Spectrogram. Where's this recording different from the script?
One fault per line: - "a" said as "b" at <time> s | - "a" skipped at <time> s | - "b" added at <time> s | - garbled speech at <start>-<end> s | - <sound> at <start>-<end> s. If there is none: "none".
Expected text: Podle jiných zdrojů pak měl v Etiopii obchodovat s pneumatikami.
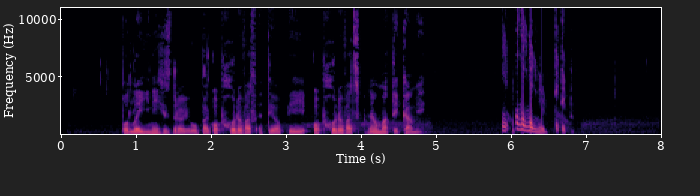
- "měl" said as "obchodovat" at 2.0 s
- chirp at 5.9-6.8 s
